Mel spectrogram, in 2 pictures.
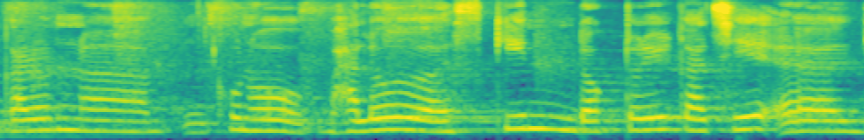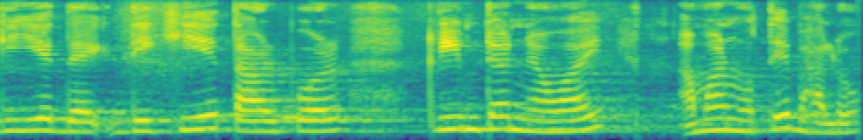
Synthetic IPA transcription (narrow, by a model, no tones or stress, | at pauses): kaɹɔn | konobʱaloskinɖɔk̚ʈɔɾeɾkat͡ɕʰeɡijed̪ekʰijet̪aɹpɔɹ | kɾimʈanɛwaj | amaɹmɔt̪ebʱalo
